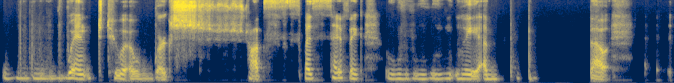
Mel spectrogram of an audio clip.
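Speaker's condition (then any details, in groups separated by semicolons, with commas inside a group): Stuttering; stutter since childhood, more severe when younger, quiet child avoiding speaking, NSA workshop in Fort Lauderdale; more comfortable the more people spoken to, sound repetitions; repeated sounds, prolonged sounds, blocks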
